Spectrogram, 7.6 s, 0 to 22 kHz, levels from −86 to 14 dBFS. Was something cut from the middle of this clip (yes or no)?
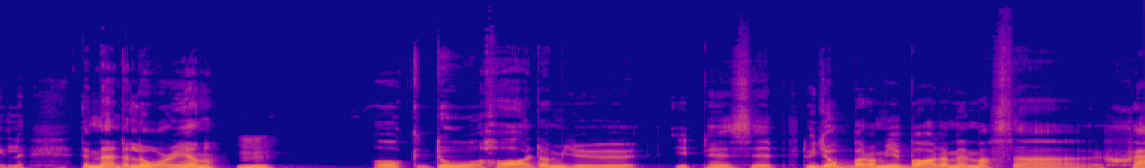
yes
